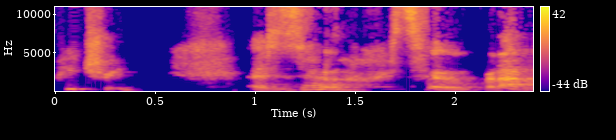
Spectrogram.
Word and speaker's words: Petrie: So I say it like Petrie, and that's not how you pronounce it. They say it's Petrie.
